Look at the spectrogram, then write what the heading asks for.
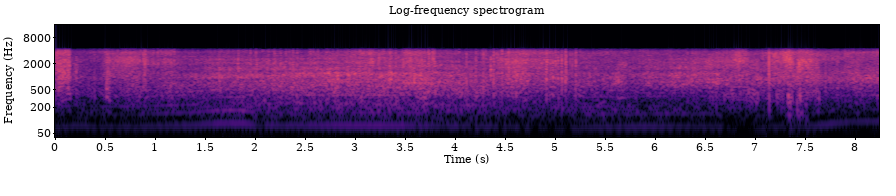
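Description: Car engine running steadily under power as the car slides sideways through deep snow, over a steady hiss. There are a few sharp clicks near the start and again after about seven seconds.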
